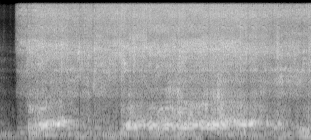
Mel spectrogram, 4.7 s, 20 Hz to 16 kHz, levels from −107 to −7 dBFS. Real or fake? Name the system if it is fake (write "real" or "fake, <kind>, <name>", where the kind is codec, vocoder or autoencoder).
fake, codec, SNAC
